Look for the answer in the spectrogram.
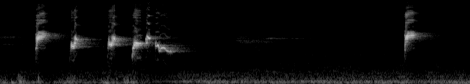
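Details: Red-whiskered bulbul in morning song, meant to set other birds off singing: a fast tumbling phrase of five descending bright notes, a soft thin whistle, then one lone sharp chip after a pause.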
